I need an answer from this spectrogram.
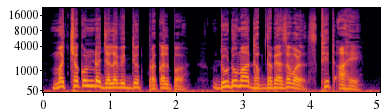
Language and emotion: Marathi, neutral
